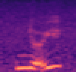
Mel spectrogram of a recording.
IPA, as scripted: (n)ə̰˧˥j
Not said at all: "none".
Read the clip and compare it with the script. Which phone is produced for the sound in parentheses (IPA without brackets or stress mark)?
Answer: ɲ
